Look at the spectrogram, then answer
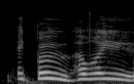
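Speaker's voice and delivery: put-on tiny, very high little-kid toddler voice. Teasing the other speaker about how they talked at three and a half, imitating it. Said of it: "I did not talk like that".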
